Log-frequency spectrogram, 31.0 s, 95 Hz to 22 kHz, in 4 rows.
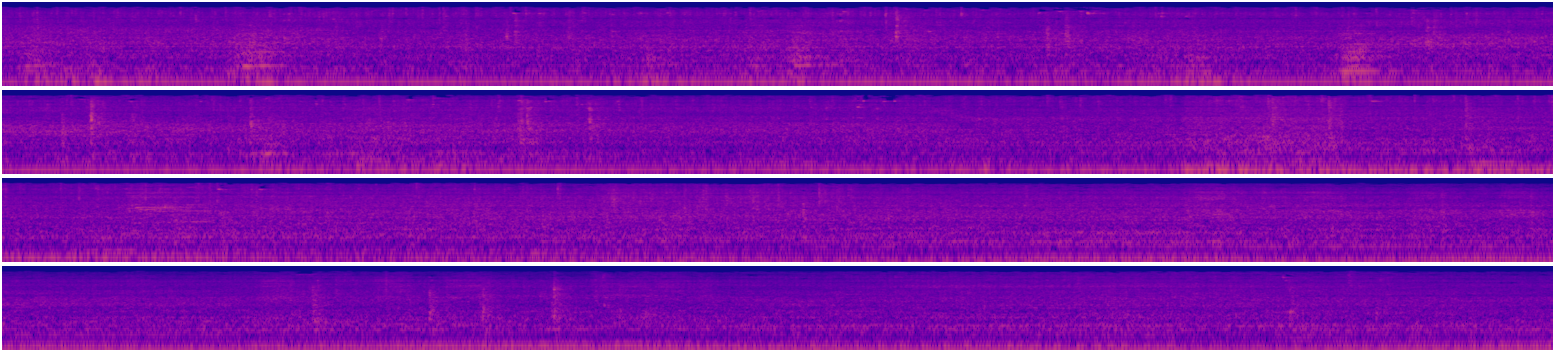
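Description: Kubota U55-4 mini excavator's diesel engine running steadily, with occasional short knocks and clanks. About halfway through, the engine note deepens and grows gradually louder.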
